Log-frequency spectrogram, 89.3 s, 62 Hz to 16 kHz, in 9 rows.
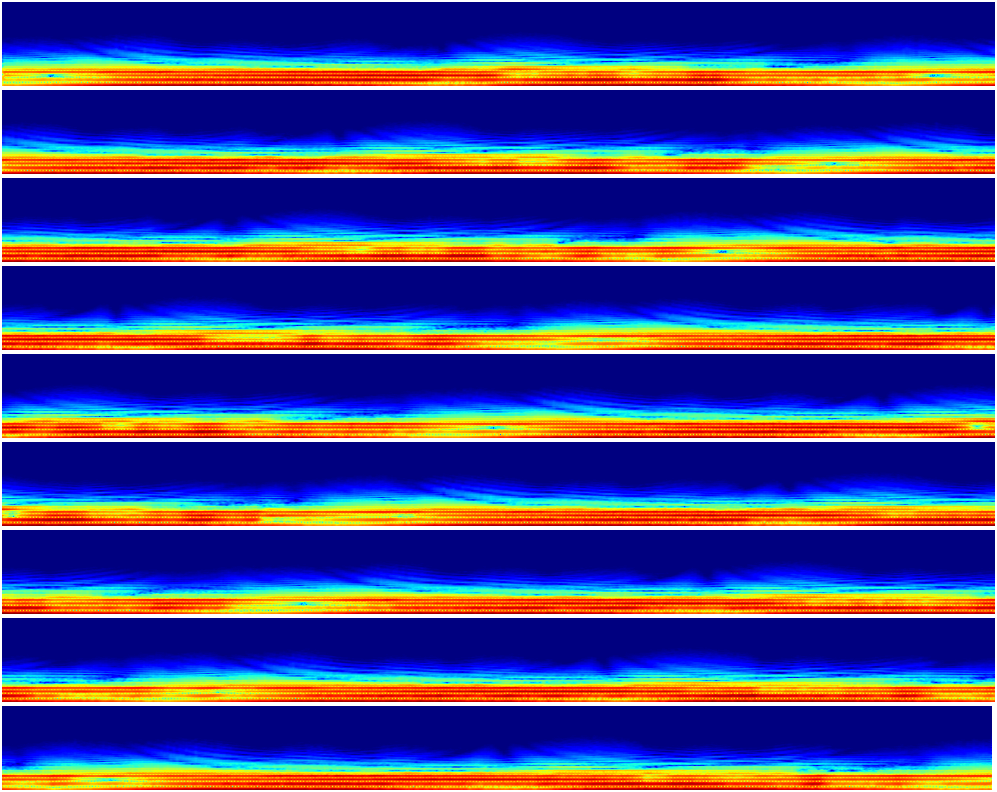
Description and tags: Created using an A-100 analogue modular synthesizer.
Recorded and edited in Cubase 6.5.
It's always nice to hear what projects you use these sounds for.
